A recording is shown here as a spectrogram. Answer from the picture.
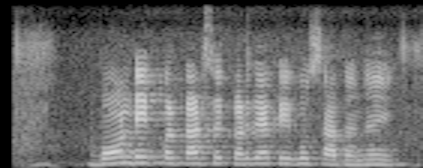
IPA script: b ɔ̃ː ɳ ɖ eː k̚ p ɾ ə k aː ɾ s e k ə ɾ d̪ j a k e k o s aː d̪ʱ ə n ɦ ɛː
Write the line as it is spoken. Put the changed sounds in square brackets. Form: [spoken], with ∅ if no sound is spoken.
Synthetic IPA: b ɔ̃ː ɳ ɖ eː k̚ p ɾ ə k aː ɾ s e k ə ɾ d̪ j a k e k o s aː d̪ʱ ə n ɦ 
